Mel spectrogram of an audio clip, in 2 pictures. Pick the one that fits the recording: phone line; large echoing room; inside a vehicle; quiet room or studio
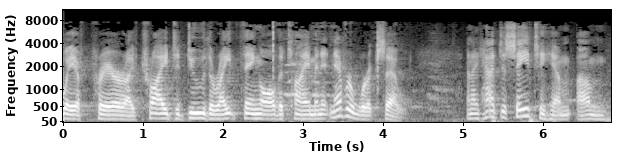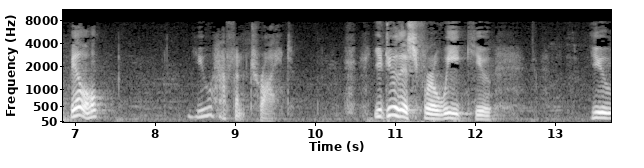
large echoing room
